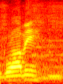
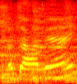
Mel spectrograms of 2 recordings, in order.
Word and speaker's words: agave: around here that's the guave Agave Agave I said it wrong triple triple there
